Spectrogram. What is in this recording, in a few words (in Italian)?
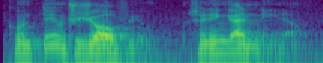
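"ingannino", vocabolario dialettale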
